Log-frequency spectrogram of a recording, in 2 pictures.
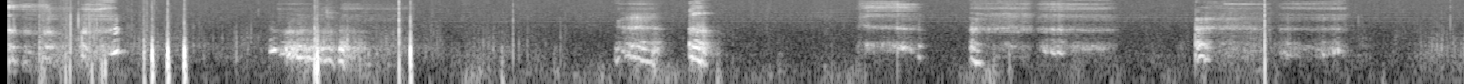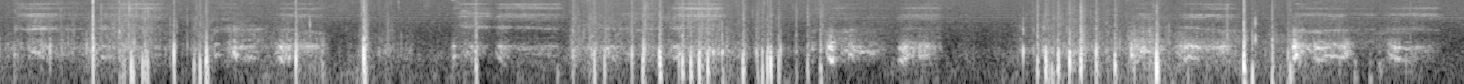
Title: The sound of stridor / croup in child (paediatric)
